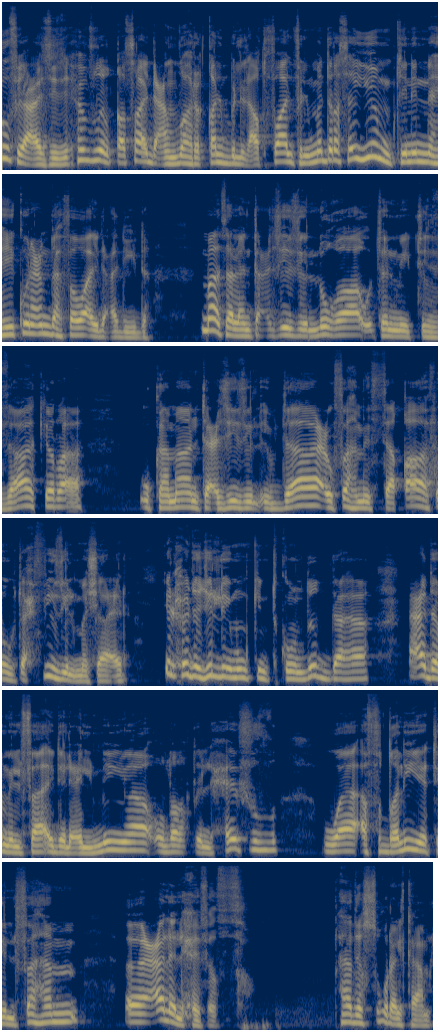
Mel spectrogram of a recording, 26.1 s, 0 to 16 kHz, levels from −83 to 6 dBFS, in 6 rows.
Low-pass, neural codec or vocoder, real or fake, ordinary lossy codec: 14.4 kHz; none; real; none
